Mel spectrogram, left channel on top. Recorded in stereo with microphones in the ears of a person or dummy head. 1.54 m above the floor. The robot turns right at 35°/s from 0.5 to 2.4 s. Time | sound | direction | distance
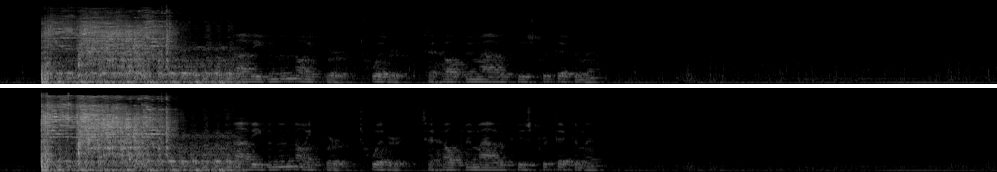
0.4 | breaking glass | 60° right | 2.0 m
2.3 | a man speaking | 85° right | 9.5 m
